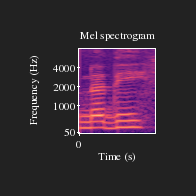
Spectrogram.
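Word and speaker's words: know: River, river मतलब नदी। Boat, boat का मतलब नाव। नो, इसमें केस साइलेंट है, ठीक है।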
